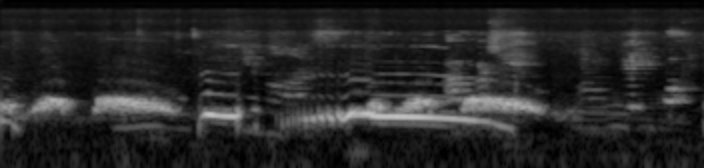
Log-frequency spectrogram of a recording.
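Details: Barbary dove cooing as a lure meant to stir lazy doves into calling: a short low coo, then a long rolling note sliding slightly downward, pausing and repeating, with faint room sounds.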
